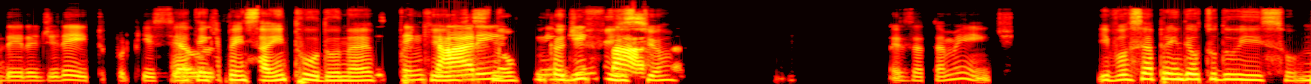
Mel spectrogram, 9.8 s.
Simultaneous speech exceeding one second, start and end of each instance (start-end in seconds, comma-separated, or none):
2.8-4.7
